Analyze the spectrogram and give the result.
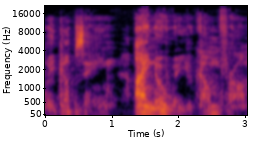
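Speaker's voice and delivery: very low, very soft, hushed deep put-on voice. Repeating a line someone just said to show its delivery, in a deep voice. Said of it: "When I do that deep voice".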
